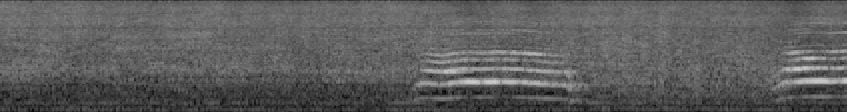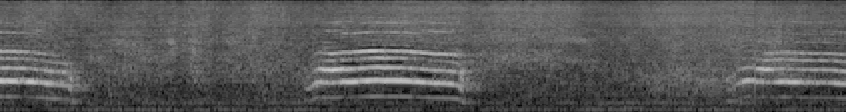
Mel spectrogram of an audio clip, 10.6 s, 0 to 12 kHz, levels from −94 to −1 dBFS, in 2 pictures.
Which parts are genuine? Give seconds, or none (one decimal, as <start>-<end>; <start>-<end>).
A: 0.0-8.8; 10.0-10.6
